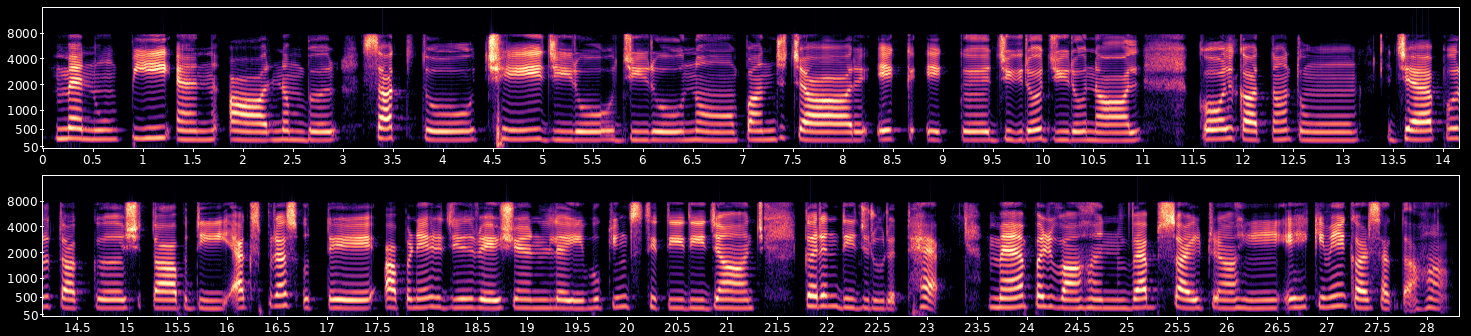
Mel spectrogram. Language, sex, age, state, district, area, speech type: Punjabi, female, 18-30, Punjab, Moga, rural, read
